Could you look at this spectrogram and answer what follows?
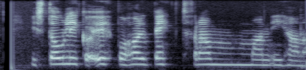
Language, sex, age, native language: Icelandic, female, 14, Icelandic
